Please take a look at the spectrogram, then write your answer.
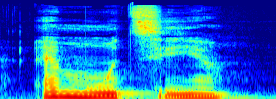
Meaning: emotion
- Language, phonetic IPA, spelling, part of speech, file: Ukrainian, [eˈmɔt͡sʲijɐ], емоція, noun, Uk-емоція.ogg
